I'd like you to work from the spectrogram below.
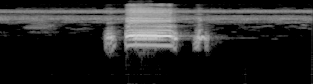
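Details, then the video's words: One hen call: a brief soft note, then a loud, rough, nasal squawk and a short, quieter tail note, heard against a constant thin electrical or insect whine. "suab poj qaib tsauj dib tuaj zoo heev"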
